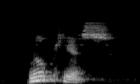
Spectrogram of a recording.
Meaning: A crustacean larva that has three pairs of locomotive organs (corresponding to antennules, antennae, and mandibles), a median eye, and little or no segmentation of the body
- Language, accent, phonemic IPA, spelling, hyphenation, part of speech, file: English, Southern England, /ˈnɔː.plɪ.əs/, nauplius, nau‧pli‧us, noun, LL-Q1860 (eng)-nauplius.wav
